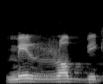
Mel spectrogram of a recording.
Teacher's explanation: اس میں نون کی آواز کو بالکل ختم کر دیا جائے گا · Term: ادغام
